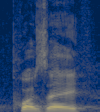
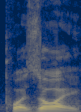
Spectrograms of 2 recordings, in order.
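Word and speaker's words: Poiseuille: formula which is well known as the poise a formula or as a french-canadian student once insisted to me after I had mispronounced it said the quasi formula the volumetric flow rate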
